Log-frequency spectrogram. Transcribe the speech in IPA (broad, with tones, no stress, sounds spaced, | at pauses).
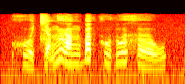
x u˧˩ ə̯ t͡ɕ a̰˧˥ ŋ ɣ a˧ ŋ ɓ a˦˥ t̚ x u˨˩ ɗ u˧ ə̯ x əː˧˩˨ w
